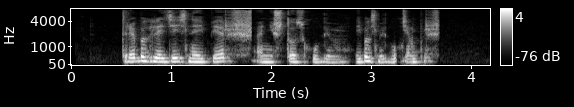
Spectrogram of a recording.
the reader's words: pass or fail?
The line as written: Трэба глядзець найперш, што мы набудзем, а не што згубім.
fail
